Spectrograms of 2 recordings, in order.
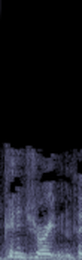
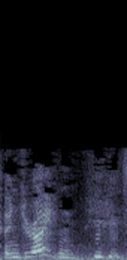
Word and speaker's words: chondroitin: how do you pronounce it? Glucosamine, what? Chondroitin. Chondroitin. so, and, but that does take, everyone says that takes about a month or so to work.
